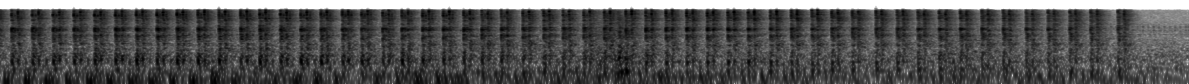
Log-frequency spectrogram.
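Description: Clockwork wind-up toy chick ticking as it walks, an even rapid clicking of about eight ticks a second that stops near the end as the spring runs down.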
